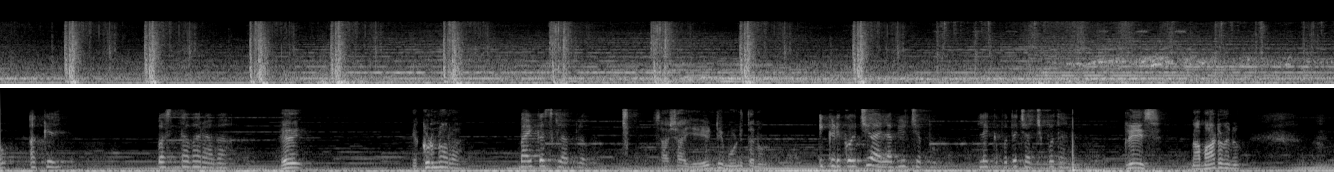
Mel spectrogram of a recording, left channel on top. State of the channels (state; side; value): different; both; correlation -0.01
